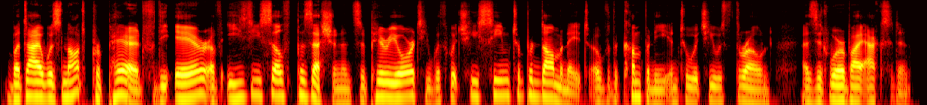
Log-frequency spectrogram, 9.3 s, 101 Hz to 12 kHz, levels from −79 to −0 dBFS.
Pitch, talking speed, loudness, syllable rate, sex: 125 Hz, 215 wpm, -22 LUFS, 6.3 syllables/s, male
